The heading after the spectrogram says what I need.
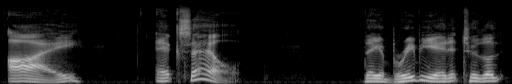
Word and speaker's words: IXL: I EXL stands for it's really just phonetically means I xl they abbreviate it to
